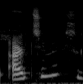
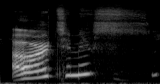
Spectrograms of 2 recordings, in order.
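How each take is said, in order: First: "Artemis" said high but much softer, rising at the end; soft repeat. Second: "Artemis" stretched slow and high with a falling end; drawn-out delight. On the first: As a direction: breathe "Artemis" again, softly. Repeating the name softly. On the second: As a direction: linger on "Artemis" lovingly. Savoring the goddess name. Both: Real, not acted.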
